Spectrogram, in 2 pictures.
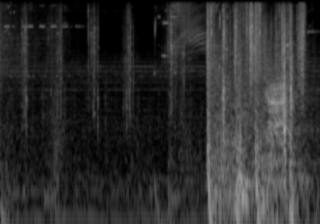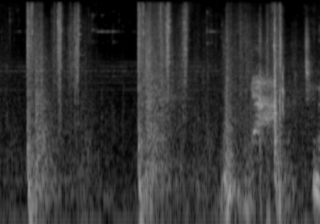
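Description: Bursts of Diamondback gunfire in a video game, three loud broadband volleys of rapid shots separated by quieter gaps with light clicking, close and without talk.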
